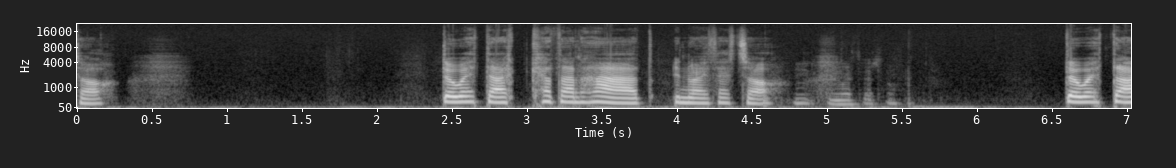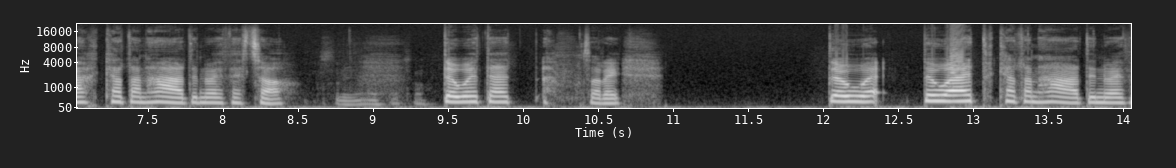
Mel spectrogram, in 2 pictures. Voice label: "cadarnhad", Welsh

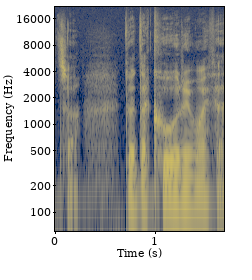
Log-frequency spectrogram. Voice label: "cwr", Welsh

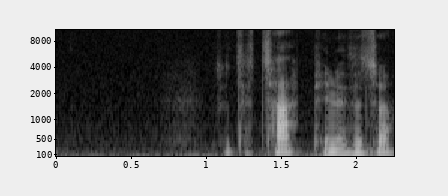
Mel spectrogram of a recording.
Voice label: "taap", Welsh

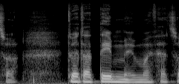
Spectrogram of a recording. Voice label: "dim", Welsh

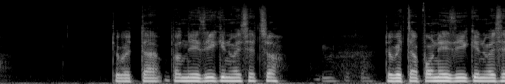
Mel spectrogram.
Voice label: "boneddig", welsh

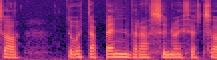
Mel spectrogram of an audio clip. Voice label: "benfras", Welsh

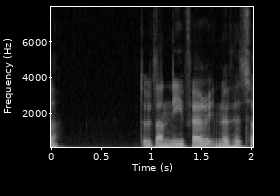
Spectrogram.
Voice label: "nifer", Welsh

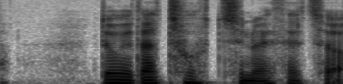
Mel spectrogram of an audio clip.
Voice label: "twt", Welsh

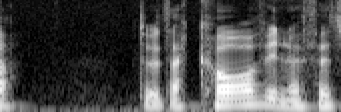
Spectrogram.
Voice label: "cof", Welsh

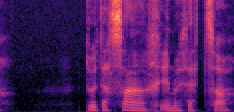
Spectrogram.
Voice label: "sach", Welsh

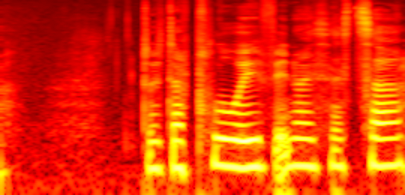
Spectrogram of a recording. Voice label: "plwyf", Welsh

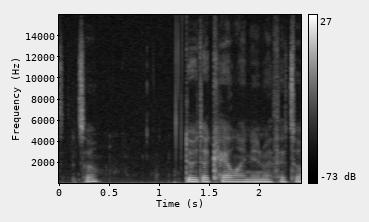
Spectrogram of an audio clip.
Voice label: "celain", Welsh

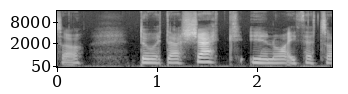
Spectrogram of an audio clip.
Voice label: "siec", Welsh

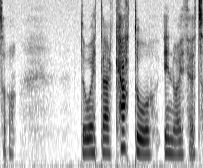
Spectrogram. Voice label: "cadw", Welsh

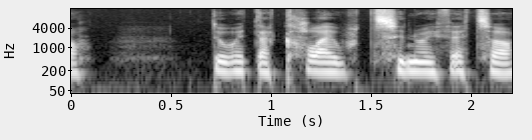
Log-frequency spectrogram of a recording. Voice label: "clewt", Welsh

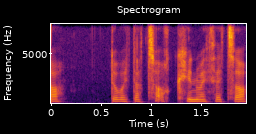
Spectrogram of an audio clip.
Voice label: "toc", Welsh

